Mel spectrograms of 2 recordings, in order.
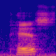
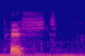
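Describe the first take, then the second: First: The middle consonant is a plain s sound. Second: The middle consonant is an sh sound. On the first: "they would say pissed" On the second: "like pished"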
